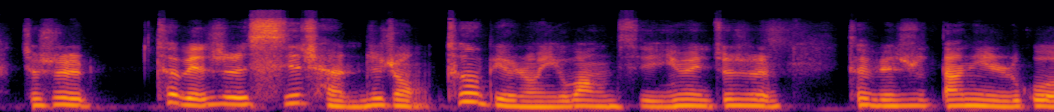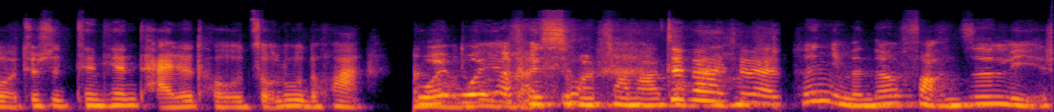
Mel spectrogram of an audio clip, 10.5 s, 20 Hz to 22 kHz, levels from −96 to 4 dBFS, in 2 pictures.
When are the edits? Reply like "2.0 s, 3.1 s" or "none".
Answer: 7.4 s, 9.2 s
